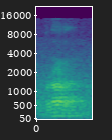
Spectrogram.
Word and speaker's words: Bharara: Their names, by the way, don't sound like Bharara. For you Punjabis, that's how you pronounce my name.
